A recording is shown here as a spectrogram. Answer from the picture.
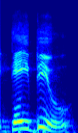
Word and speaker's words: debut: have been shot right and by the way debut d-u-b-a d uh in this case my friend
